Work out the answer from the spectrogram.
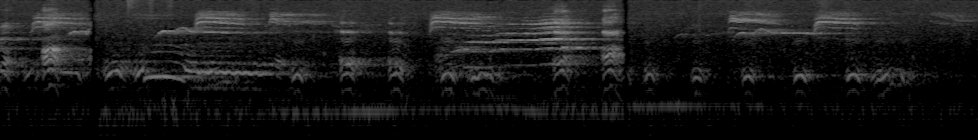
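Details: Barred owls, responding to owl calls played on a Bluetooth speaker, answer with excited, overlapping hoots and wavering cackles, a jumble of rising and falling calls in quick succession, with a low steady hum underneath.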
